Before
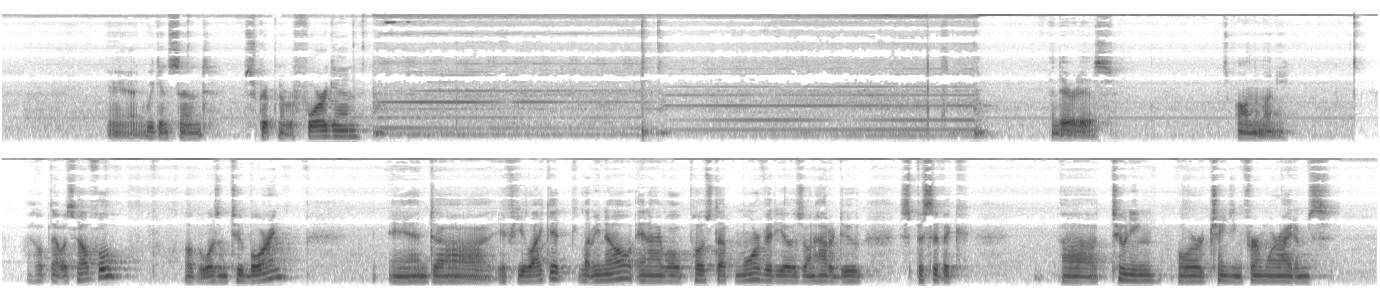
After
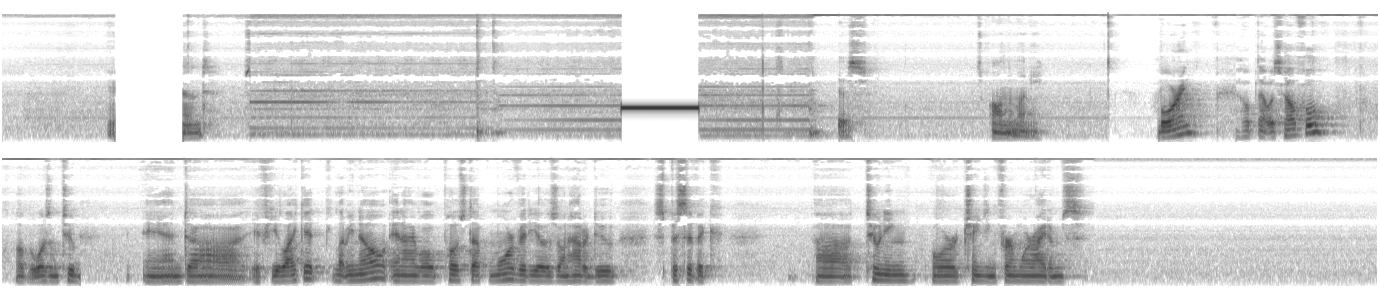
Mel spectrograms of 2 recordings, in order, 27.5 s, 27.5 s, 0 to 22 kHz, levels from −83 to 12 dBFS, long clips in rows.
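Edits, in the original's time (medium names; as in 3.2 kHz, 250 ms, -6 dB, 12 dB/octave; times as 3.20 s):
1.13–1.81 s: mute
2.48–4.13 s: delete
7.84–8.62 s: bleep 948 Hz -8 dBFS
10.02–10.83 s: delete
16.23–17.00 s: move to 14.03 s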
